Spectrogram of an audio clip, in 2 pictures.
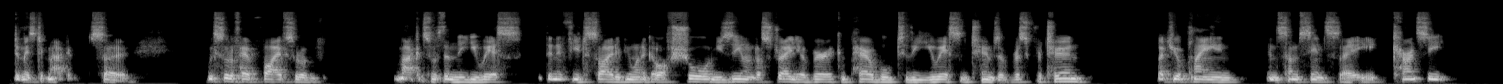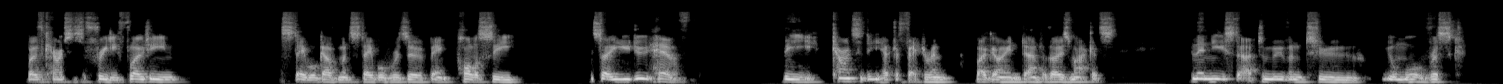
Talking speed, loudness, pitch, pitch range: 170 wpm, -18 LUFS, 115 Hz, 110-125 Hz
